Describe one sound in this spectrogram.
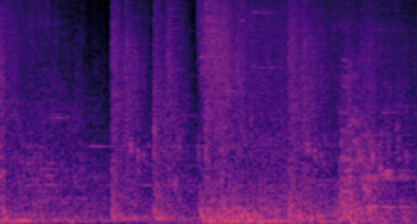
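Fantasy battle sound effects clash and burst in quick succession.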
